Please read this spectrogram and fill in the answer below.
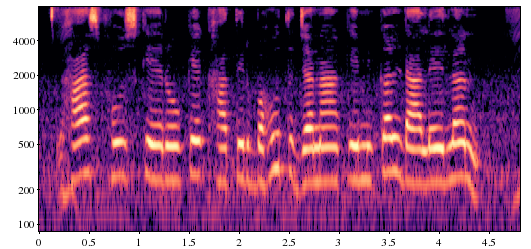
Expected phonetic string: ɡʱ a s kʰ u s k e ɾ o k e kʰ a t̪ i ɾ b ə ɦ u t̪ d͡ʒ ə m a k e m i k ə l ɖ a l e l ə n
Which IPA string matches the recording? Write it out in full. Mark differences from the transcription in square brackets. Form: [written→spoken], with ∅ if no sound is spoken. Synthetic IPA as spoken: ɡʱ a s [kʰ→pʰ] u s k e ɾ o k e kʰ a t̪ i ɾ b ə ɦ u t̪ d͡ʒ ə [m→n] a k e m i k ə l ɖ a l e l ə n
